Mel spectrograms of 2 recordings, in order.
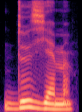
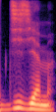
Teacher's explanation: le x devient z pour faire une jolie liaison plus fluide entre les voyelles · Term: son z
